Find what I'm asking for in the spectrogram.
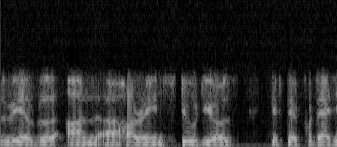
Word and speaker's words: Horion: Horrain Studios. – Spell that for us. – H-O-R-I-O-N. – Horrain Studios. Okay. – Yes, correct, yeah.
